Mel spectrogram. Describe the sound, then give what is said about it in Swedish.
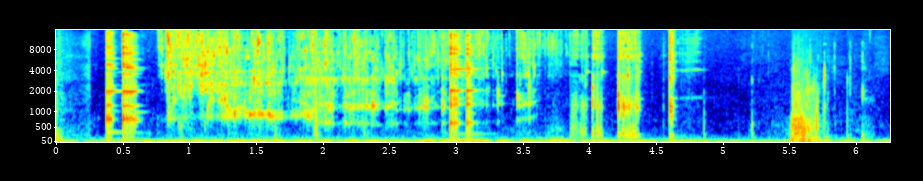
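Water pours into a glass, a broken trickle with clinks and splashes over about six seconds, ending in a few short spurts as the pouring stops. “Vänta, jag ska bara hälla upp lite vatten.”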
